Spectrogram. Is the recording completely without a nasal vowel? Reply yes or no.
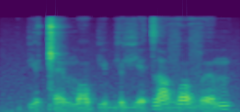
yes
